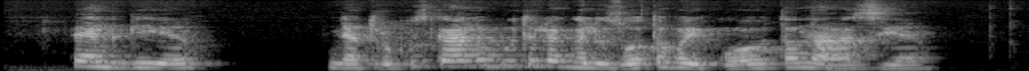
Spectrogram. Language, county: Lithuanian, Tauragė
